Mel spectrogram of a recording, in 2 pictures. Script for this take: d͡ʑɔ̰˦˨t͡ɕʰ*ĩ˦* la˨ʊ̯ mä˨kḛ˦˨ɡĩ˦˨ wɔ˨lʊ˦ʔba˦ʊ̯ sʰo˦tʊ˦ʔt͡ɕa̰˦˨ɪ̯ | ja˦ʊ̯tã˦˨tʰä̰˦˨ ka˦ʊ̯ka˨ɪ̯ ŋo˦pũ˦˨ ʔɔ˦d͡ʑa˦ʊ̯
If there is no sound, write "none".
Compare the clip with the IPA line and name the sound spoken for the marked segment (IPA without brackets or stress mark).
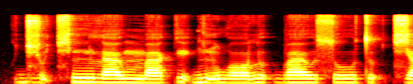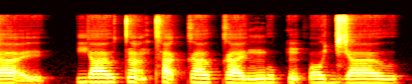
ĩ˦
